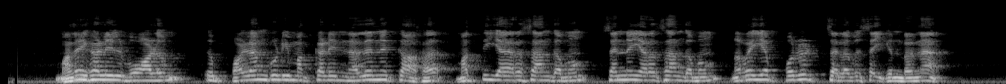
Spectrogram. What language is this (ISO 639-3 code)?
tam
